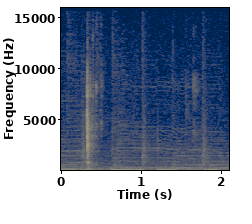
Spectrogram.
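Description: Soft background music, with a sharp click about a third of a second in and a few fainter ticks from metal knitting needles working stitches.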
